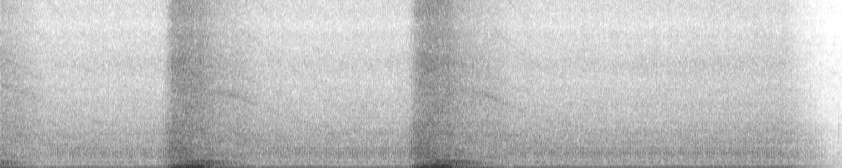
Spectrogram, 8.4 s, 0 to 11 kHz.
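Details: Diesel engine destined for a 1956 Chevy truck, first fire-up on the shop floor after bleeding air from the fuel line: settles into a steady low idle with two clean throttle blips; sounds healthy.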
